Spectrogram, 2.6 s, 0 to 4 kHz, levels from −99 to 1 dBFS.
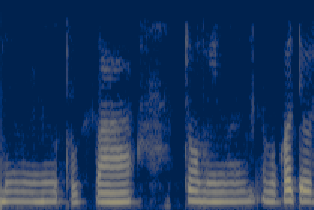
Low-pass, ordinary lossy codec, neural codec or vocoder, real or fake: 3.6 kHz; AAC, 24 kbps; codec, 16 kHz in and 24 kHz out, 1.1 kbps, FireRedTTS-2 codec; fake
